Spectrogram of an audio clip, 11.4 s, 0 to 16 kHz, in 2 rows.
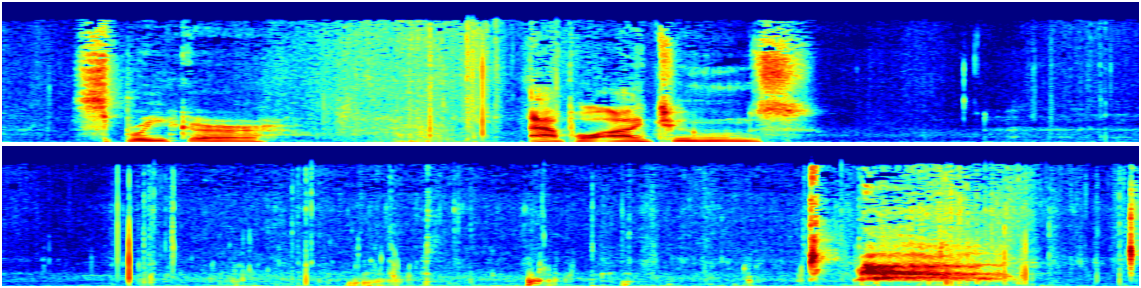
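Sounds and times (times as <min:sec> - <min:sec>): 
speech: 0:00.6 - 0:01.4, 0:02.6 - 0:04.1
person gulping iced tea: 0:05.8 - 0:11.3
small mouth clicks while drinking iced tea: 0:06.1 - 0:11.3
loud breathy sigh of relief: 0:10.0 - 0:10.8.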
